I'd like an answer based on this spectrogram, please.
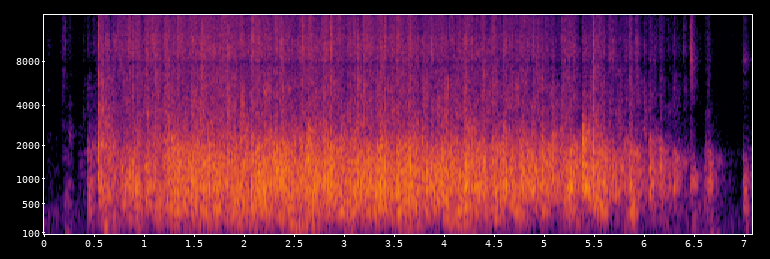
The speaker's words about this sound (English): Thank you all for being here, and uh, please join me in a warm welcome for Brent Morris.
